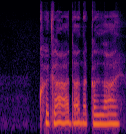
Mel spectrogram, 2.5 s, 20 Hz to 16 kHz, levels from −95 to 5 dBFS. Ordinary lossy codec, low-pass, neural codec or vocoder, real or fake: Opus, 24 kbps; 14.4 kHz; none; real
